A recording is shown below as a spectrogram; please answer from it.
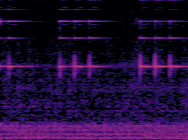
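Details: Secondhand fridge keeps sounding short high-pitched beeps in repeating groups of about three, a second or so apart; continuous alarm, cause unknown.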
